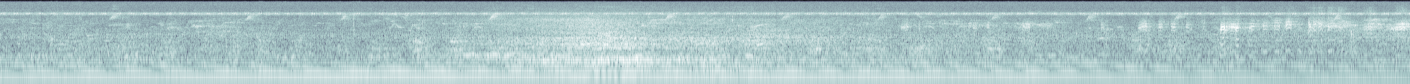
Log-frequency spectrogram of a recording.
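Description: Crickets chirping in a steady, evenly pulsing high trill over a low, steady hum. Scattered short chirps join in, growing busier near the end.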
